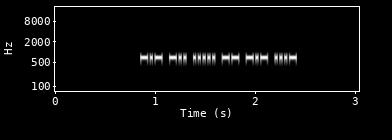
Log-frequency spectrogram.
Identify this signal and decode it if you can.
Morse code, heard as a keyed tone, about 47 wpm, 700 Hz. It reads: KD5MKV
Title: USA Call Signs - 6 Characters - 6x Character Spacing - 50wpm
